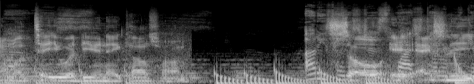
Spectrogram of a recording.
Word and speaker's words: DEINAE: People will probably see the name and say Deinae, but it is DNA. And I'm gonna tell you where DNA comes from.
